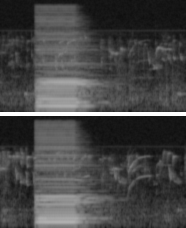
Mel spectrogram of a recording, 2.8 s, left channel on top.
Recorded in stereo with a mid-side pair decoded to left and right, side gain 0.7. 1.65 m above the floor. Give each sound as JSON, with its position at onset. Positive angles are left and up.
{"t": 0.5, "sound": "a buzzer", "azimuth_deg": -30, "distance_m": 0.9}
